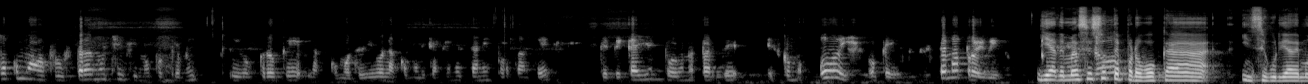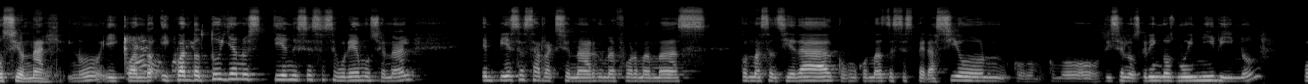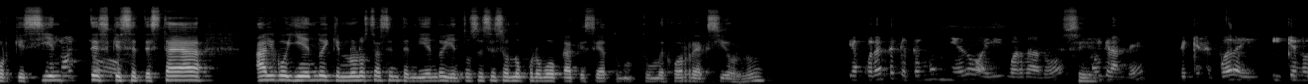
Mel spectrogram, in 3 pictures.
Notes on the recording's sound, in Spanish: El sonido está un poco bajo y no tan claro porque lo hicimos telefónicamente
